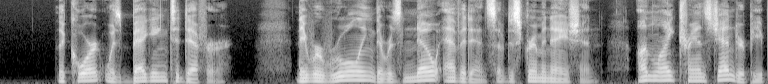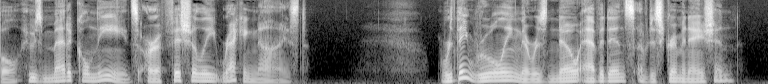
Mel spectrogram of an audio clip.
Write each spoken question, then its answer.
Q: Were they ruling there was no evidence of discrimination?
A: Yes, they were ruling there was no evidence of discrimination.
